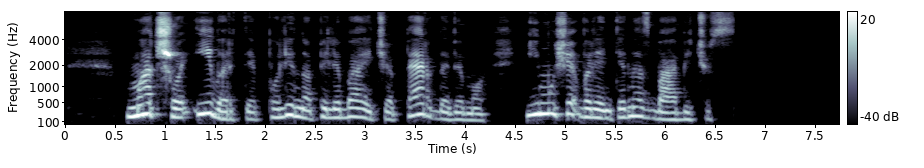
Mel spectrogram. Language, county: Lithuanian, Vilnius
